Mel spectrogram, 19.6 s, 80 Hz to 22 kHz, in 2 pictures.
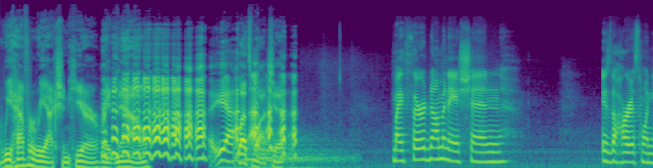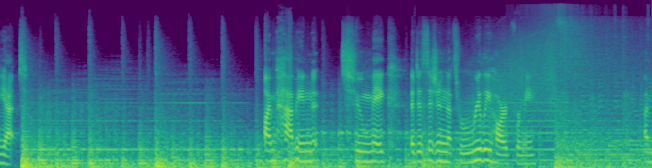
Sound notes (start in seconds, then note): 1.4 laughs; 11.9 dramatic music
